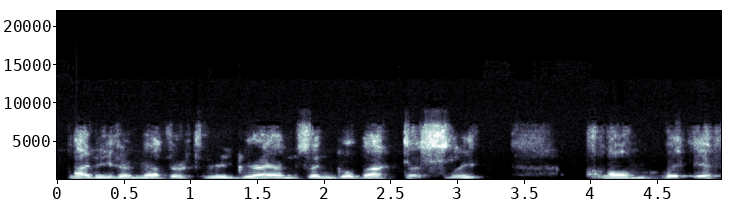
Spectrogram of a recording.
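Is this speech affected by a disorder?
Yes: Parkinson's; tremors since youth, progressively worse, repeated complete breathing stoppage, unable to make sound then, emergency steroids; psilocybin 1 gram every 5 hours controls tremors, helps breathing, still has breathing problems, uses cannabis; formerly voice tremor, hard to understand, lost track after 2-3 sentences, now talks at length.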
